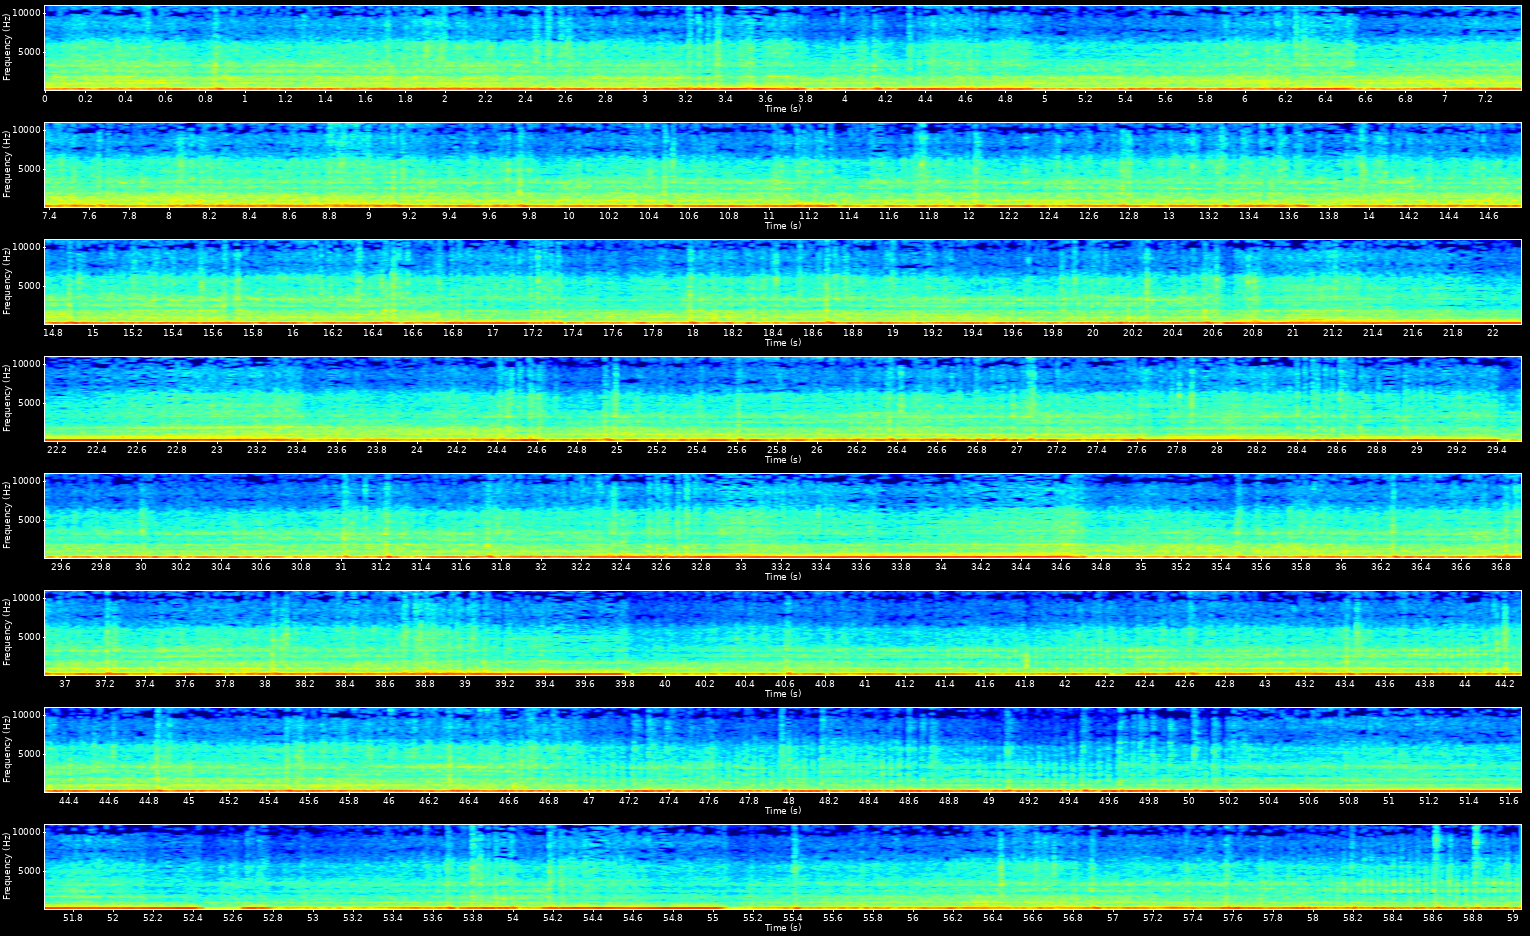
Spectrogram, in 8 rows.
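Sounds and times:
dirt bike engine revving: 0.0 - 59.0.

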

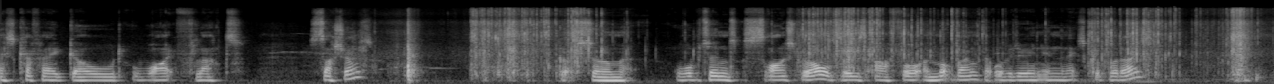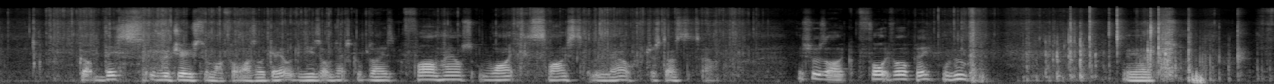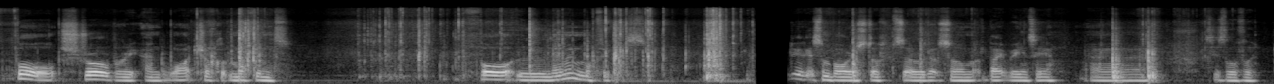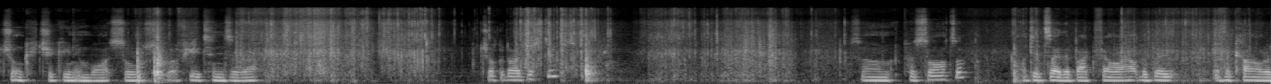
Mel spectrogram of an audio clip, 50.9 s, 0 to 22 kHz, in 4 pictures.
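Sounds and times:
plastic packaging crackling: 3.5 - 25.5, 27.1 - 28.4, 29.0 - 33.0, 39.7 - 50.9.

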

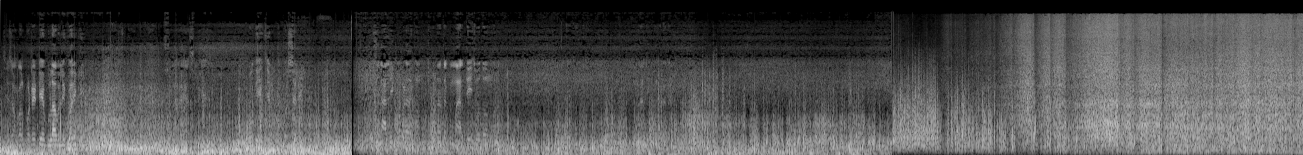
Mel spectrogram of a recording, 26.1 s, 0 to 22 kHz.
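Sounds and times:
wind buffeting microphone: 0.0 - 26.0
sea surf washing in: 7.0 - 8.8, 9.8 - 26.0.

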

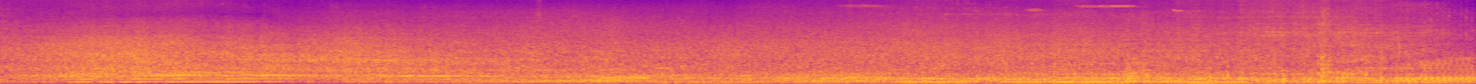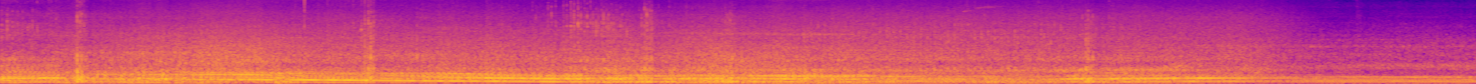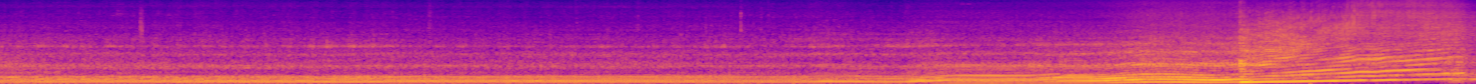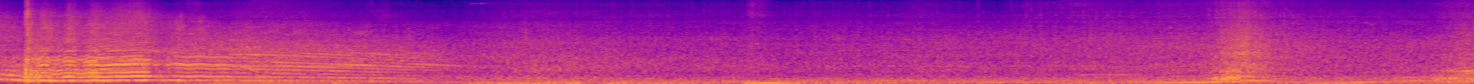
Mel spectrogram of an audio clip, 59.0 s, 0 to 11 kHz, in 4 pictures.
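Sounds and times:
sports car engine revving: 56.3 - 57.3.

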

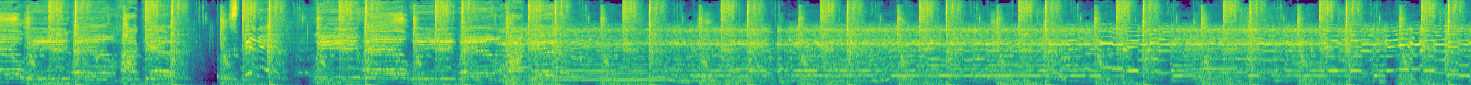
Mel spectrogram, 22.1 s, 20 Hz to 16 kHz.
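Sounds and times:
steady drum beat: 0.0 - 22.0
distorted electric guitar: 6.2 - 22.0.

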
